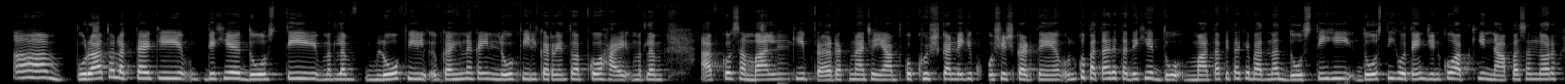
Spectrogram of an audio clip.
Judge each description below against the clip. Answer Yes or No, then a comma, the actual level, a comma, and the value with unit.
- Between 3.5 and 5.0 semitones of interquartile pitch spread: No, narrow, 2.4 semitones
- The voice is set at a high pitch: Yes, high, 245 Hz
